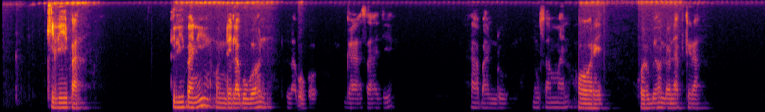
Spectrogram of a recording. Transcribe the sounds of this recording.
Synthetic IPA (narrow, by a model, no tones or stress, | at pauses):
kʰilipa | kilipanihundɛlaɓɔɡɔːn | laɓɔɡɔ | ɡasad͡ʒɛ | haɓandu | musamːanhɔɾɛ | hoɾuɓɛɔnɗɔnaftiɾa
